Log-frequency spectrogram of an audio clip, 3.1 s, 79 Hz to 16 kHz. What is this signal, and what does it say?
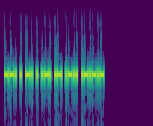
Morse code, heard as a keyed tone, about 46 wpm, 700 Hz. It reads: GENERAL.
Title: Sentences from Top 1600 Words 45wpm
